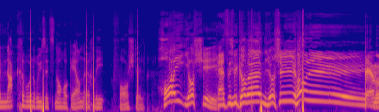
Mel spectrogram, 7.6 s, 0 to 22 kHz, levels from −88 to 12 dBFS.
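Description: Right at the start, between 0.61 and 0.89 s, there's a loud pop, actually two hits close together, jumping to roughly 20 dB above the audio while the sound keeps going underneath. The likely cause is a voltage spike from a switch, a plug, static or a driver glitch, which the downstream circuitry shapes into a sharp thump. The same double pop comes back at 1.72 to 1.90 s, and a single one lands at 2.76 to 2.79 s.

At 3.39 to 3.44 s there's a quick stutter from repeated frames: one 42.7 ms chunk of compressed audio gets played a second time, so you hear that slice twice, and the clip runs 42.7 ms longer.

Pops continue with a double at 5.04 to 5.25 s and a single at 6.05 to 6.08 s, each again around 20 dB over the sound.

A second repeated-frames stutter hits at 6.55 to 6.60 s, with another 42.7 ms chunk replayed once and another 42.7 ms added.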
